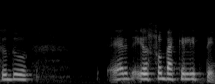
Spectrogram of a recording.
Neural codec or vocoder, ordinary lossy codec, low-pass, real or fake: none; none; none; real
